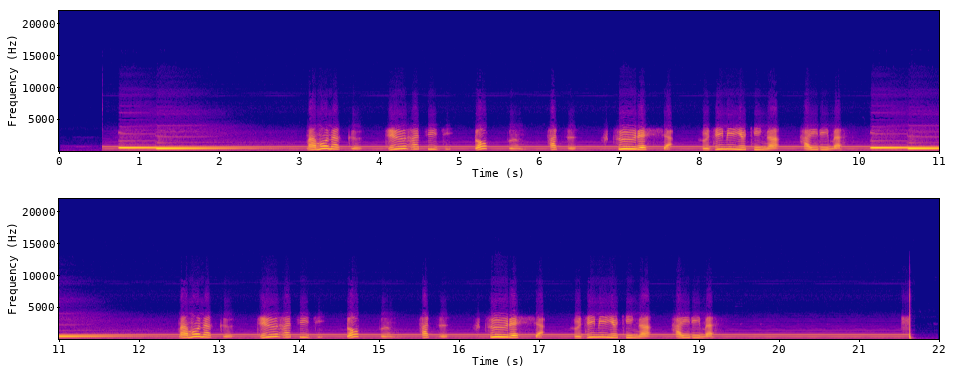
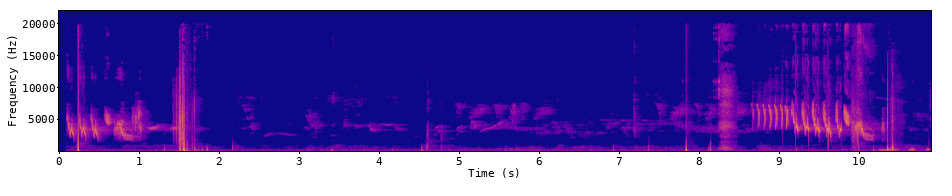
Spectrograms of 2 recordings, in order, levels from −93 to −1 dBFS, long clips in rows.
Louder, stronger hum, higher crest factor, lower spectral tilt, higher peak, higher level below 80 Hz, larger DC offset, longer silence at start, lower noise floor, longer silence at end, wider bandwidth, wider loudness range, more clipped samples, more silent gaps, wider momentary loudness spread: first, -15 LUFS vs -33 LUFS; first, 60 Hz at -55 dBFS vs none; second, 16 dB vs 36 dB; first, -6 dB/octave vs -2.5 dB/octave; first, 0 dBFS vs -4 dBFS; second, -74 dBFS vs -60 dBFS; neither; first, 0.55 s vs 0.1 s; about the same, -63 dBFS vs -66 dBFS; first, 0.35 s vs 0 s; second, 4.3 kHz vs over 20 kHz; second, 9 LU vs 26 LU; neither; neither; second, 25 LU vs 28 LU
